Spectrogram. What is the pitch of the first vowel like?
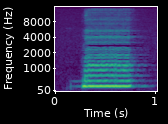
high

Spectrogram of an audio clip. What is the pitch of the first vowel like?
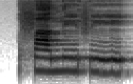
low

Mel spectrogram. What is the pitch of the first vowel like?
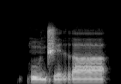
low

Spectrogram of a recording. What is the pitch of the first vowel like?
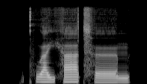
low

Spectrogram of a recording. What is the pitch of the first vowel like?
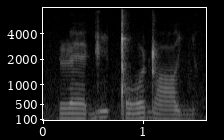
low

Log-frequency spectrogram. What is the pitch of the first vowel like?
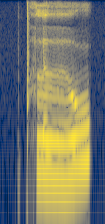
rising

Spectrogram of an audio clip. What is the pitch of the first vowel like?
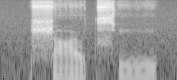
low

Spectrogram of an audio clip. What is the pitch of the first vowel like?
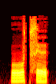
rising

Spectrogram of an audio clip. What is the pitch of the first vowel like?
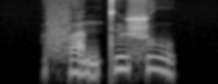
low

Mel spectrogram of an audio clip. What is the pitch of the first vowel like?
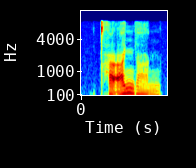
rising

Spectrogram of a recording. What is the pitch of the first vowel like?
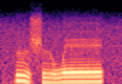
falling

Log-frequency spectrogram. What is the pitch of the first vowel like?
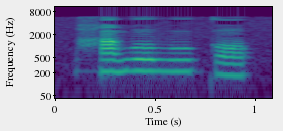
high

